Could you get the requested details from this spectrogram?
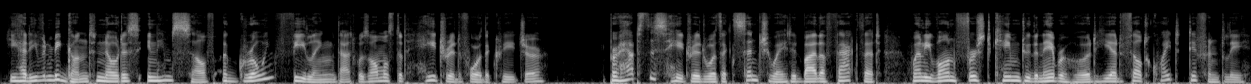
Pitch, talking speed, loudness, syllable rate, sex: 150 Hz, 190 wpm, -19 LUFS, 5.5 syllables/s, male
